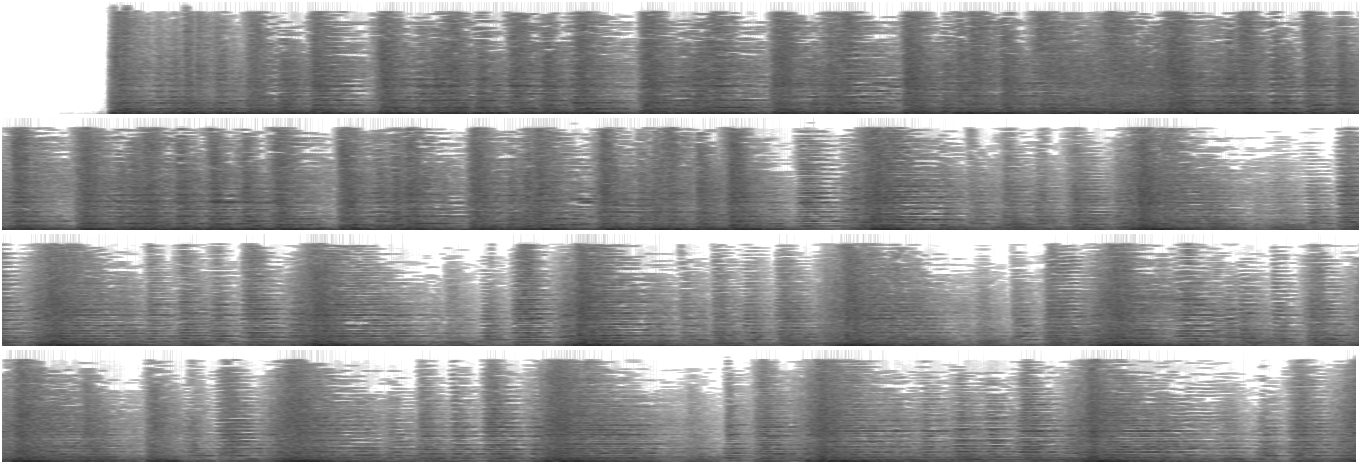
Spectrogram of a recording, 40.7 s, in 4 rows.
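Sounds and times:
march music: 0.8 - 40.6.

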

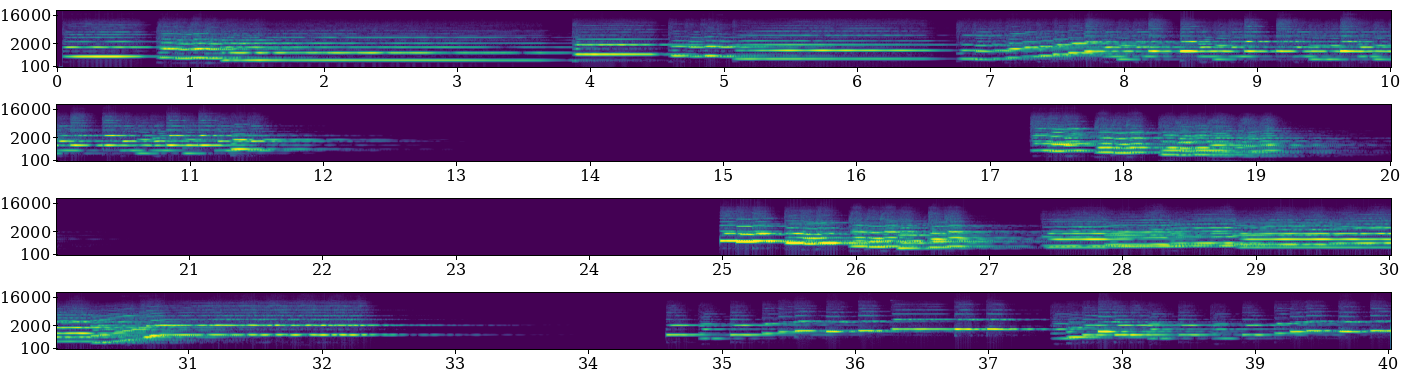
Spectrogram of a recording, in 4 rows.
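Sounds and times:
flute: 0.0 - 12.8, 17.3 - 20.2, 25.0 - 33.6, 34.6 - 40.0.

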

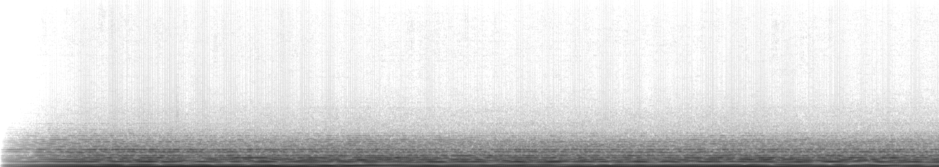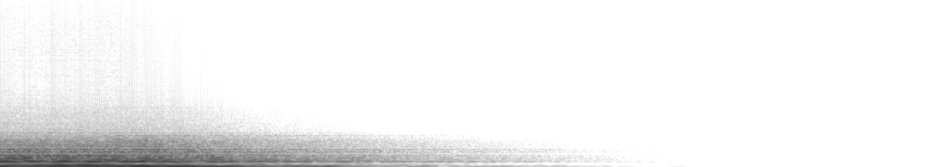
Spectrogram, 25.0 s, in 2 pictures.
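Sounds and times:
downtown overlay drone: 0.0 - 18.5.

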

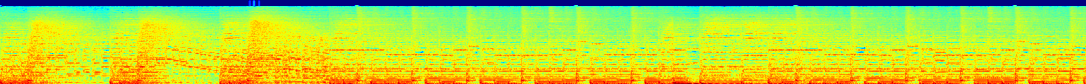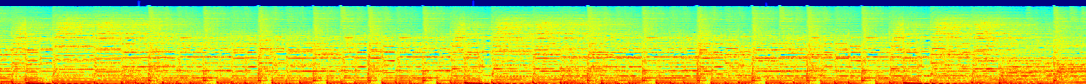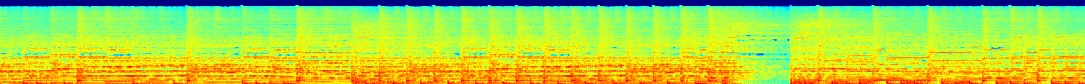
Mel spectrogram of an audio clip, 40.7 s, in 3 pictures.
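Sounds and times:
tense music: 0.0 - 40.7.

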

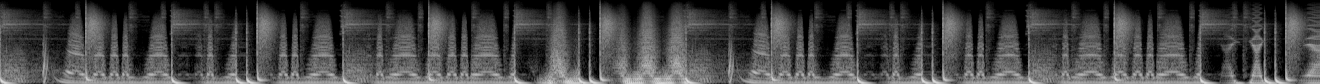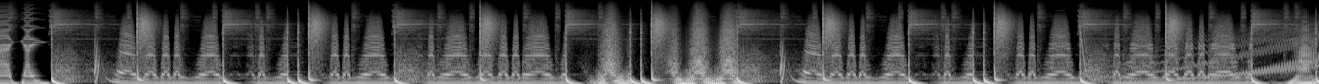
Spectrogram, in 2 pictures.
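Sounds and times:
intense dubstep music: 0.0 - 26.3.

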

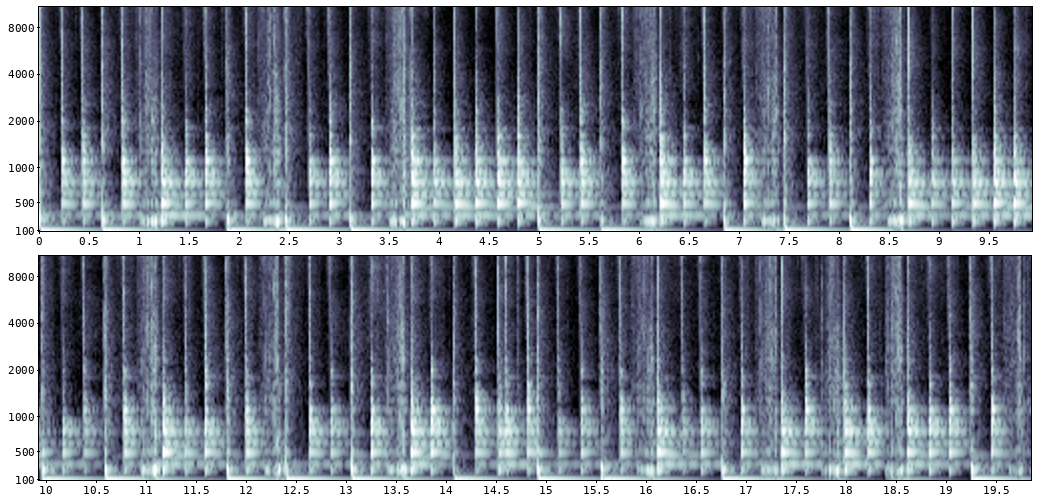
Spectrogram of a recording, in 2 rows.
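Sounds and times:
tombak drum riff: 0.0 - 19.8.

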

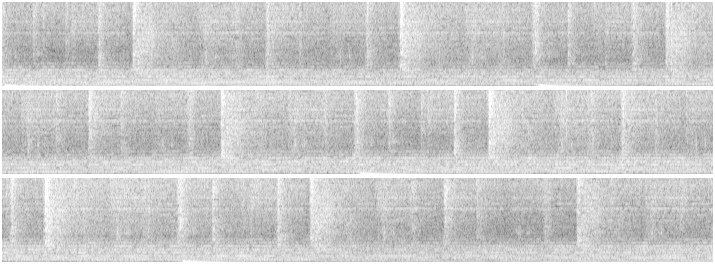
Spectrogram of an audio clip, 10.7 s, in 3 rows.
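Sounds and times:
tunnel ambience: 0.0 - 10.6.

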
